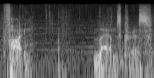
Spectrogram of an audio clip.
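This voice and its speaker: A man acting a stern, guarded warrior god and father in a video game, gruff, gravelly and curt. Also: very slow, fairly bright tone, soft background music. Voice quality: very deep, gravelly.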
